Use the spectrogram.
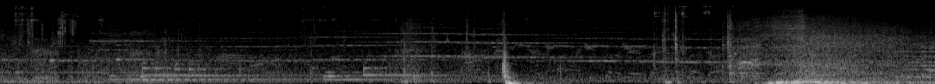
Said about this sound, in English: The car won't start.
